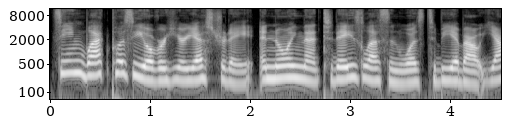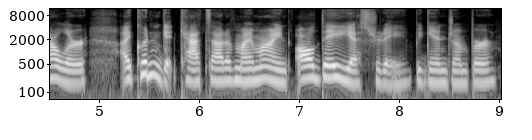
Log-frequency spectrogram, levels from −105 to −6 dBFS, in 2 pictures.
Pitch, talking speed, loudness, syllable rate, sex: 200 Hz, 200 wpm, -20 LUFS, 5.1 syllables/s, female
